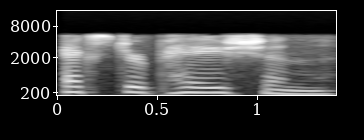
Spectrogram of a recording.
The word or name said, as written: extirpation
